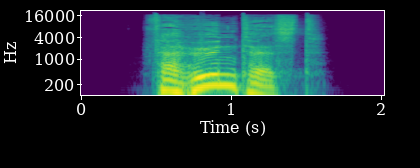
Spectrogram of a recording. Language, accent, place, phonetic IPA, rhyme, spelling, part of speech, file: German, Germany, Berlin, [fɛɐ̯ˈhøːntəst], -øːntəst, verhöhntest, verb, De-verhöhntest.ogg
- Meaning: inflection of verhöhnen: 1. second-person singular preterite 2. second-person singular subjunctive II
